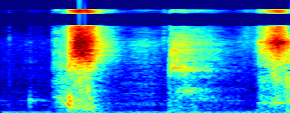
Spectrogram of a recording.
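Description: A person sneezing once, loudly, about half a second in, followed by two shorter, noisy breaths.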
